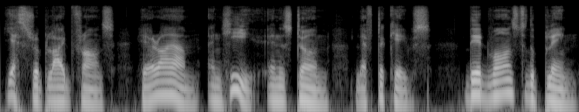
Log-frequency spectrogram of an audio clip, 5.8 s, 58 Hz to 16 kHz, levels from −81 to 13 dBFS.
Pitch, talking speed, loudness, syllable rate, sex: 105 Hz, 195 wpm, -20 LUFS, 5.0 syllables/s, male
